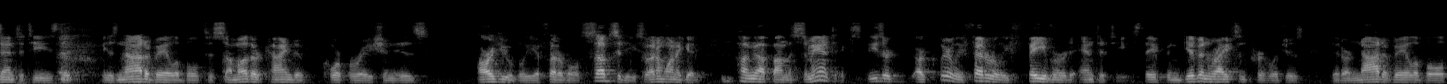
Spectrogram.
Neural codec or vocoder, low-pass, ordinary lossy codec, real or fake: none; 7.2 kHz; Opus, 24 kbps; real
